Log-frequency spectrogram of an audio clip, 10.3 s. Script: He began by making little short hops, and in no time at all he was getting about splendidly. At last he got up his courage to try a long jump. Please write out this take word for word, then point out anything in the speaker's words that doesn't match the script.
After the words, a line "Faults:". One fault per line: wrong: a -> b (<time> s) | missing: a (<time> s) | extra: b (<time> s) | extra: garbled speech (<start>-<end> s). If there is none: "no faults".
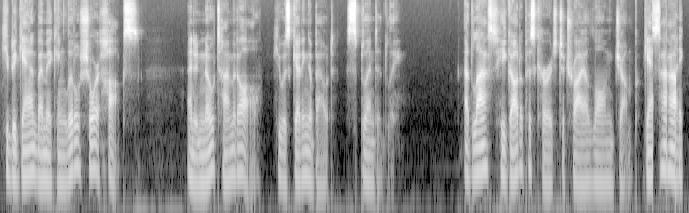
He began by making little short hops, and in no time at all he was getting about splendidly. At last he got up his courage to try a long jump. [garbled]
Faults:
extra: garbled speech (9.6-10.3 s)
